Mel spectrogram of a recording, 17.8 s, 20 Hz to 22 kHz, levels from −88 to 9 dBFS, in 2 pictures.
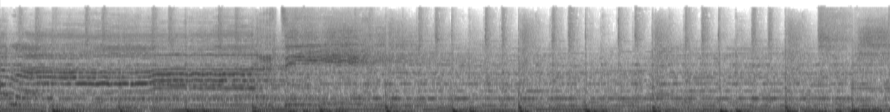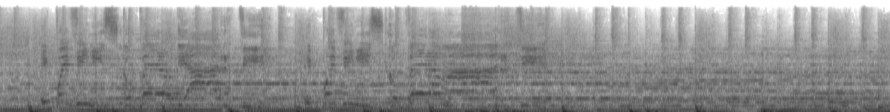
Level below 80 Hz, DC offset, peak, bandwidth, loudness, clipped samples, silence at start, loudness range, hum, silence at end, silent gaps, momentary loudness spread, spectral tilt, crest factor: -22 dBFS; under 0.1%; -6 dBFS; 17 kHz; -18 LUFS; under 0.1%; 0 s; 4 LU; none; 0 s; none; 5 LU; -4 dB/octave; 12 dB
